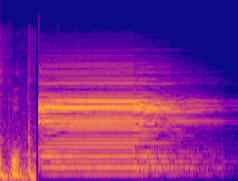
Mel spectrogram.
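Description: Game-show style wrong-answer buzzer sound effect: one steady buzzing tone that starts abruptly under half a second in, holds for about a second and then fades away, marking the behaviour shown as wrong.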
